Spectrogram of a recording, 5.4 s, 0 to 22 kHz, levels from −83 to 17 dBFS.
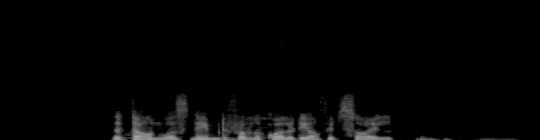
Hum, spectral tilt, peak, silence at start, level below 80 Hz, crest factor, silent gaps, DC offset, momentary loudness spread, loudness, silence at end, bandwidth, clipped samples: none; -8 dB/octave; -8 dBFS; 1.1 s; -64 dBFS; 22 dB; 4.02-4.15 s; under 0.1%; 8 LU; -29 LUFS; 1.05 s; 7 kHz; under 0.1%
